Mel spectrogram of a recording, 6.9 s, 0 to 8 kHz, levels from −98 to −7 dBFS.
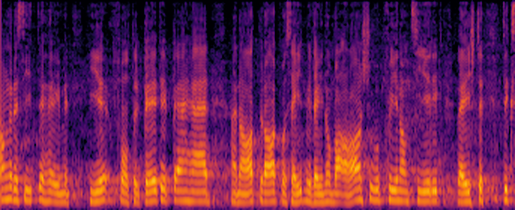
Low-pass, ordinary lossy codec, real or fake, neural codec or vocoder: none; none; fake; codec, 16 kHz, 8 kbps, FreqCodec, larger model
